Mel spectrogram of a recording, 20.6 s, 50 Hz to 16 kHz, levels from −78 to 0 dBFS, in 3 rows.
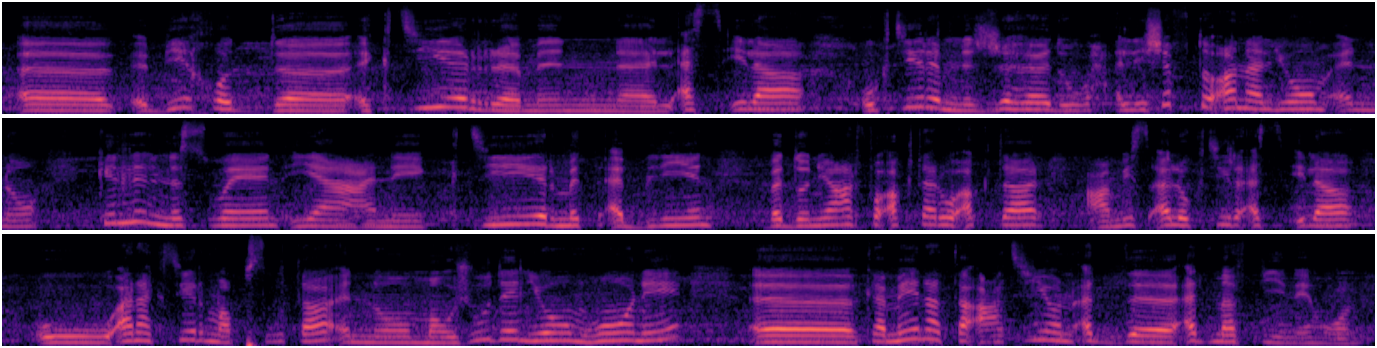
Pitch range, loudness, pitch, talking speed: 195-250 Hz, -34 LUFS, 220 Hz, 115 wpm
